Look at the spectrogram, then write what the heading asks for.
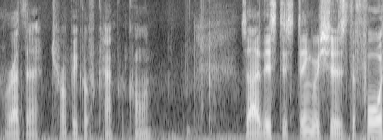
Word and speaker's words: Capricorn: behind the Tropic of Capricorn uh Tori doesn't know how to say it correctly so every other time she calls a Tropic of carac corn Carn so I'll put some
